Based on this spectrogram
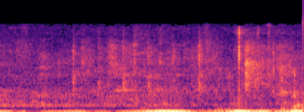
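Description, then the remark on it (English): A charm bracelet is shaken from the back row of a conference, producing a quick string of light clicking, ticking jingles that build in bursts over a faint room murmur. “So I'm going to just shake my charm bracelet from the back row.”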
